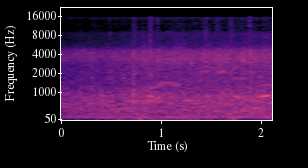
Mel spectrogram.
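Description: Near silence: only a faint background hiss.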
